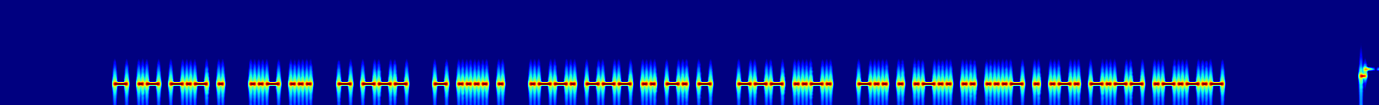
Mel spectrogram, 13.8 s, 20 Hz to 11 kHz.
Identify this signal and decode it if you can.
Morse code, heard as a keyed tone, about 30 wpm, 700 Hz. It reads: TAKE US TO THE POINT OF DELIVERY.
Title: Sentences from Top 1500 Words 30wpm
